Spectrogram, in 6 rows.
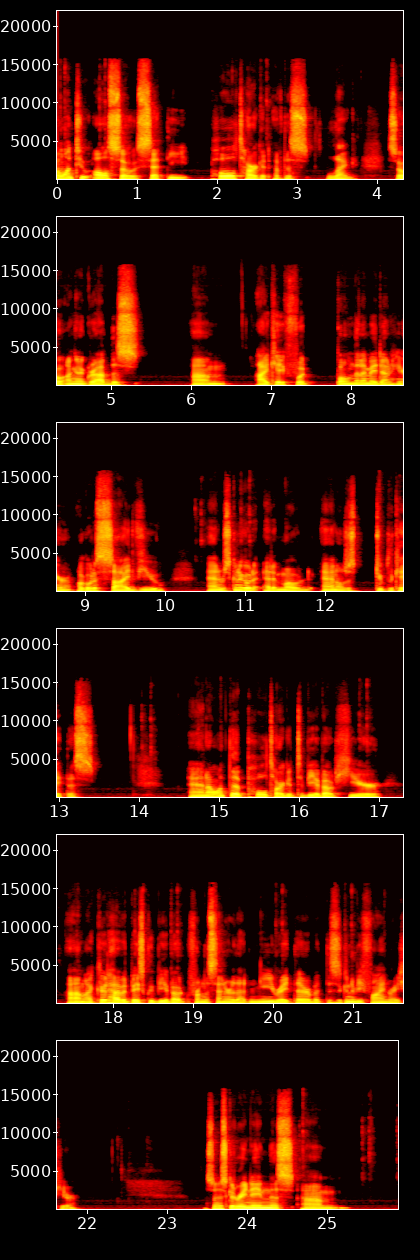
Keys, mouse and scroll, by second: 0.4 click, 2.4 click, 3.9 shift+middle click, 5.4 middle click, 7.8 KP_3, 8.9-10.3 scroll up 2, 10.3 click, 10.3-10.8 scroll up 1, 11.4 shift+middle click, 11.9 scroll down 1, 12.6 shift+d, 14.4 shift+middle click, 15.6 f, 15.9 g, 17.3 shift+middle click, 17.5-17.9 scroll up 2, 18.2 click, 18.6 click, 19.9 click, 20.4 g, 21.1 scroll down 3, 21.3 middle click, 22.4 shift+middle click, 22.7 scroll up 1, 24.6 click, 25.3 click.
